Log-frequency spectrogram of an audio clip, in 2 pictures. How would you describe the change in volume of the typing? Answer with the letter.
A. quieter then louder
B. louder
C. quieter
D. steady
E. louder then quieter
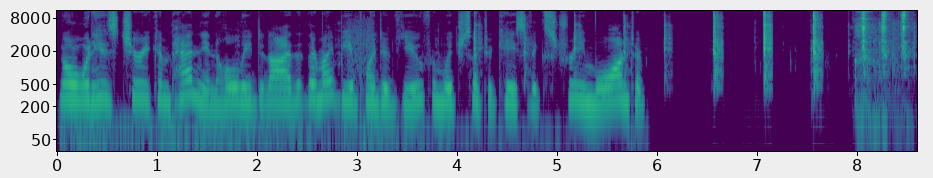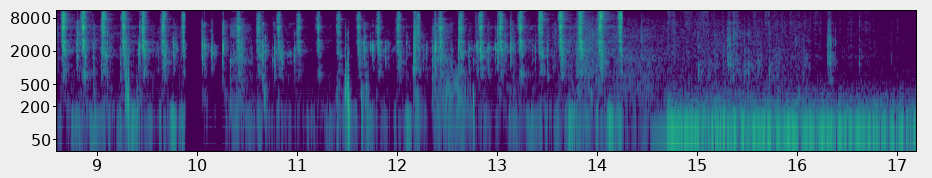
E.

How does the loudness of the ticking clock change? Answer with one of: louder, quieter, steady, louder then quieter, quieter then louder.
louder then quieter.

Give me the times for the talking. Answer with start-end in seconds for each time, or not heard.
0.0-5.9.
